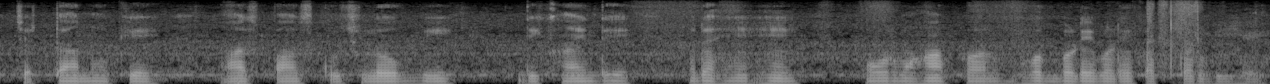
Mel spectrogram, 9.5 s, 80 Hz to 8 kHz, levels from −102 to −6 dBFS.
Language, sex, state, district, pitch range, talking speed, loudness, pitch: Hindi, male, Chhattisgarh, Sukma, 95-100 Hz, 115 wpm, -46 LUFS, 95 Hz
